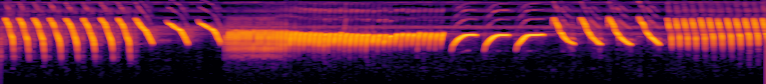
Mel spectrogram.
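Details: Varied canary song used to train young canaries and trigger singing: runs of rapid falling notes, a long buzzy trill, then level whistles and downward sweeps, closing with another quick repeated series.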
